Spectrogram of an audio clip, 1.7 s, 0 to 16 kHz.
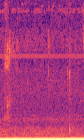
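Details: Original heavy Amiga 500 power supply before repair: a steady whine heard through the speakers. Scope on the 5 V line shows 600 mV peak-to-peak ripple at 200 Hz; caused by power supply ripple.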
